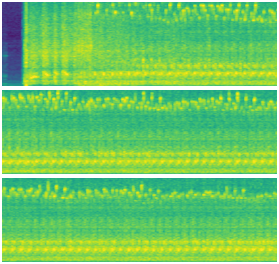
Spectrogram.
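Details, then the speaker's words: Diesel with Lucas DPC injection pump, timing set near original TDC mark, slightly retarded, in closed garage: starts and settles to steady idle, slightly hard clatter but even rhythm, minimal smoke; normal idle after injection timing adjustment. "Дымность минимальная, жестковато, но терпимо, работает он."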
